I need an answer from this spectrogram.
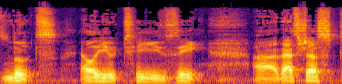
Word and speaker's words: Lutz: a cafe called Revelations Cafe in, is it pronounced Lutz? Lutz. Lutz, L-U-T-Z.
